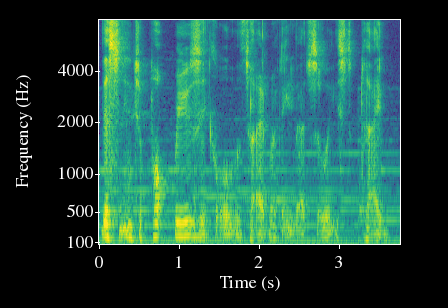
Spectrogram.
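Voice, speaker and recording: Moderate-paced speech over background music. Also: woman. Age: 80s+. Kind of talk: interview answer.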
